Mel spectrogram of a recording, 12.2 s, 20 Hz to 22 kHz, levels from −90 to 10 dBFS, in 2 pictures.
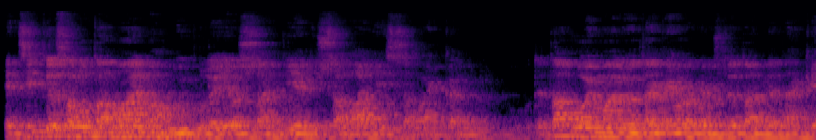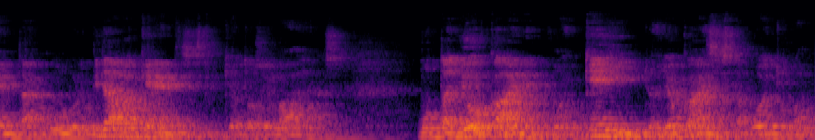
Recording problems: off-mic speech; far
room echo; noticeable; dies away in 1 s

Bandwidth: 15 kHz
